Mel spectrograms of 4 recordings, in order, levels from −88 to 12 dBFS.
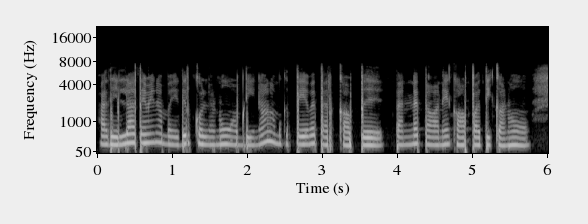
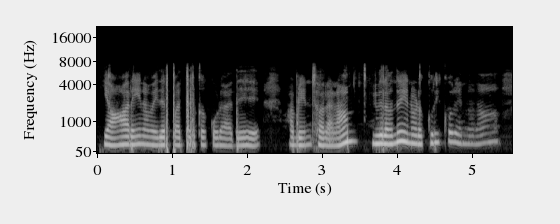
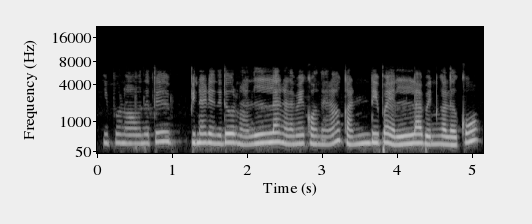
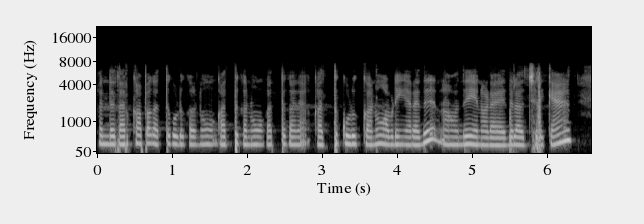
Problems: constant background noise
